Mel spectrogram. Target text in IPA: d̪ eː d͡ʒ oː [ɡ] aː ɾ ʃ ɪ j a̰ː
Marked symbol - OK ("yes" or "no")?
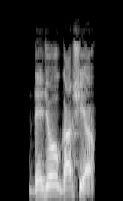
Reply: yes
